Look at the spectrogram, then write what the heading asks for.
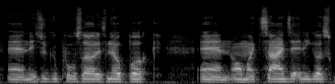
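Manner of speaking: ordinary delivery, nothing marked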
